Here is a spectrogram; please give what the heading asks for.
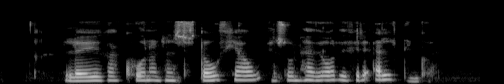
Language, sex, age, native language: Icelandic, female, 30-39, Icelandic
